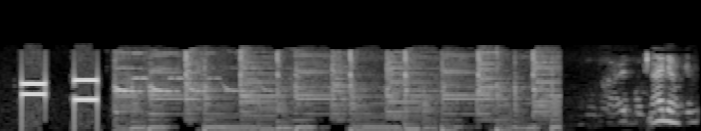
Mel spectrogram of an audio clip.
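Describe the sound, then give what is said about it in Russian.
Two short, bright telephone keypad tones dial an extension on a company's phone line, followed by a longer melodic passage and then a brief voice speaking. “Если вы знаете внутренний номер сотрудника, наберите...”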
